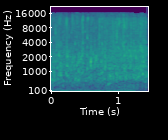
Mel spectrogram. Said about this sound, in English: So the water you hear rushing in the background this whole episode is my actual river after these storms.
